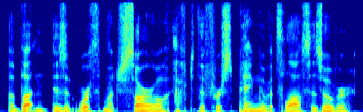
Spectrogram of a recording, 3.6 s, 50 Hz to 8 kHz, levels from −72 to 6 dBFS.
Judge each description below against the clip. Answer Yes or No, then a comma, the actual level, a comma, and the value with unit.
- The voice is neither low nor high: No, very low, 95 Hz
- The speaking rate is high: Yes, fast, 245 wpm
